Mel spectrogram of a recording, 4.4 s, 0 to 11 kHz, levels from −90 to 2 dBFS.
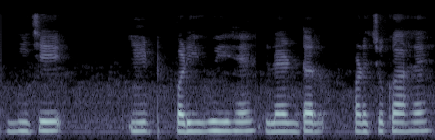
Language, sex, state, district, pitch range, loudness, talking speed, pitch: Hindi, female, Chhattisgarh, Jashpur, 210-220 Hz, -31 LUFS, 125 wpm, 215 Hz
